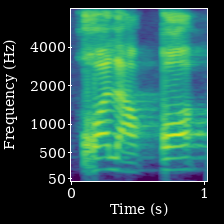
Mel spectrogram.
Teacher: ख जबर ख, लाम जबर ला, खला, कौफ जबर क, खलक़, कौफ भी हरूफ मुस्ताला में से है, पुर पढ़ा जाएगा, ये 2 नुक्तों वाला कौफ होता है। खलक़, इसका मखरज है जुबान की जड़ ऊपर वाले तालु के नरम हिस्से से लगे तो कौफ अदा होता है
